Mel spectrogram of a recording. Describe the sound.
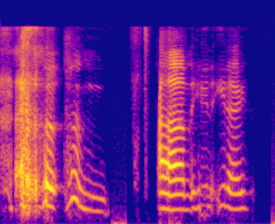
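A rough, raspy smoker's cough bursts out, followed by strained, throaty voiced sounds and another phlegmy hack, with throat clearing.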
